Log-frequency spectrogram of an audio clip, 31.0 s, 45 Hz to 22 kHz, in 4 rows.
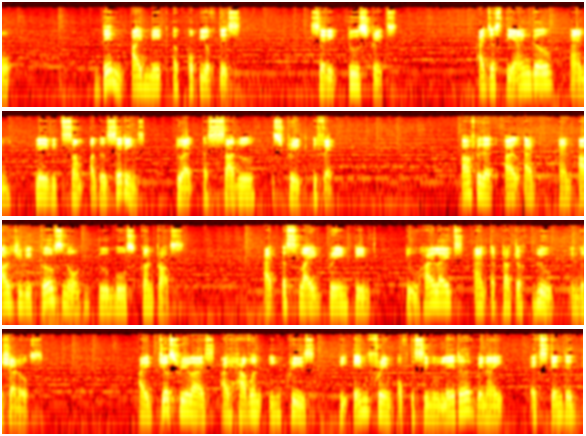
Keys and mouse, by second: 0.7 middle click, 1.1 middle click, 1.5 click, 1.8 shift+d, 2.1 click, 3.0 ctrl+shift+click, 3.5 click, 3.8-4.7 right drag, 5.1 right click, 6.1 right click, 6.4 right click, 6.9 right click, 8.1 right click, 8.3 right click, 9.7 shift+click, 9.9 ctrl+shift+click, 10.1 click, 10.3 click, 10.7 click, 11.2 middle click, 11.6 click, 12.1 click, 12.8 middle click, 13.3 click, 14.0 click, 16.2 click, 16.5 middle click, 16.8-17.2 middle drag, 17.2 right click, 17.7 right click, 18.1 right click, 18.5 right click, 19.2 right click, 20.5 right click, 20.8 right click, 21.2 click, 21.8 click, 22.0 click, 22.2 click, 22.5 click, 22.7 click, 23.4 click, 23.6 click, 24.2 m, 24.8 m, 25.8-26.2 drag, 26.8-27.8 drag, 28.4 click, 28.7 click, 29.0 drag.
